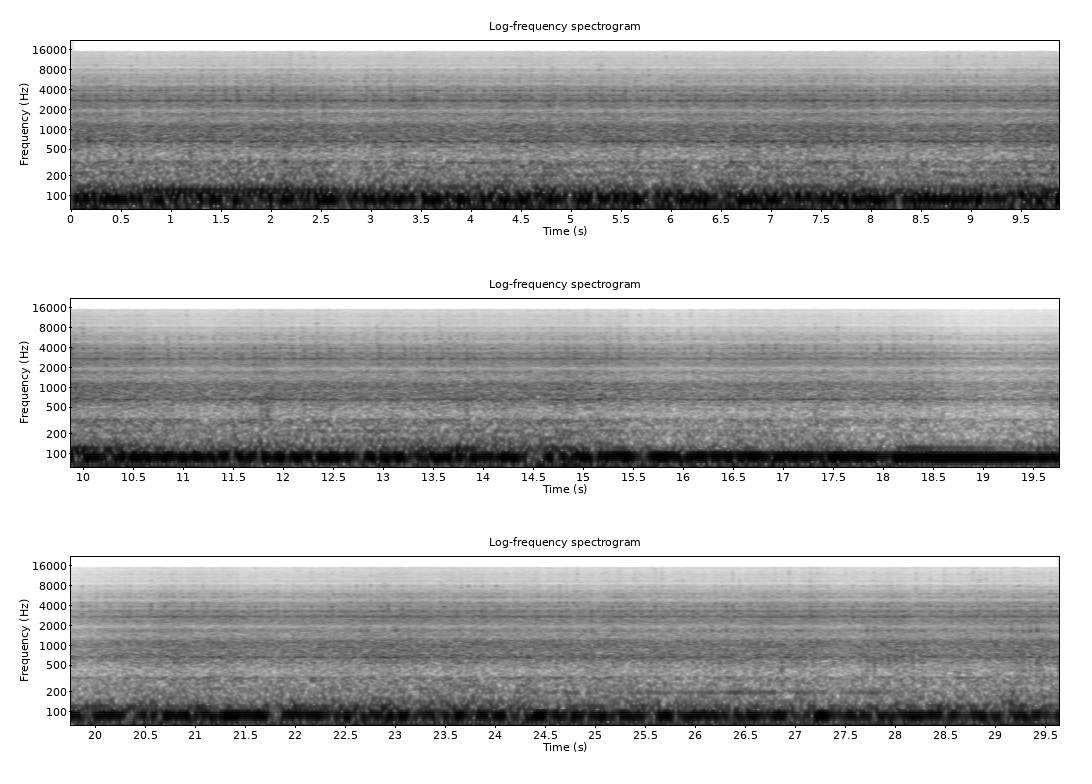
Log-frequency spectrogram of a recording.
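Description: Light airplane's piston engine running steadily at low power during the landing rollout, a continuous low drone.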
